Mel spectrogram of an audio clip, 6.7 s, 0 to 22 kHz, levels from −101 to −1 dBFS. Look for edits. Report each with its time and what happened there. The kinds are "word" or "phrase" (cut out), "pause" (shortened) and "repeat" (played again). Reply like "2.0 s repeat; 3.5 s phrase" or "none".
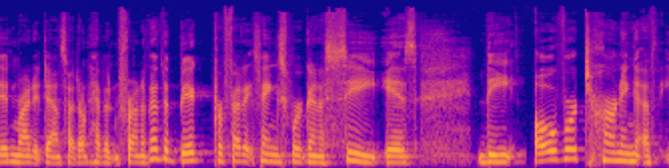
1.5 s phrase; 5.2 s pause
